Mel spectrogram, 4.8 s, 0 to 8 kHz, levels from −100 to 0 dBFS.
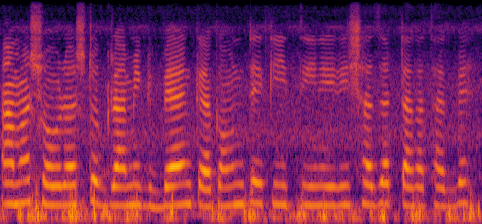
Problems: constant background noise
